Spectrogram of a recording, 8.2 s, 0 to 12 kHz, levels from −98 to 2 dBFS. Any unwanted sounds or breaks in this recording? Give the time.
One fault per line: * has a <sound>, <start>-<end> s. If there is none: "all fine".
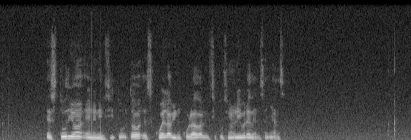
all fine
